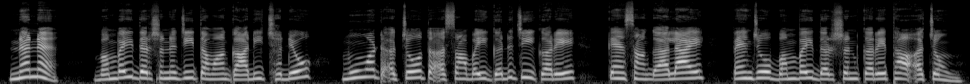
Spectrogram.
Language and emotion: Sindhi, neutral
